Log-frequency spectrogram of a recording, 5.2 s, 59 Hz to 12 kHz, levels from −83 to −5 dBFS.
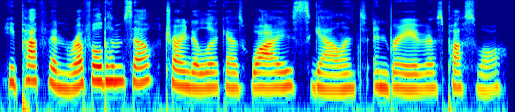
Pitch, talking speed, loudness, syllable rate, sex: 205 Hz, 175 wpm, -21 LUFS, 4.6 syllables/s, female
